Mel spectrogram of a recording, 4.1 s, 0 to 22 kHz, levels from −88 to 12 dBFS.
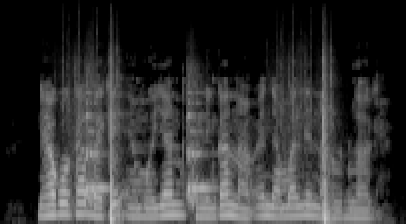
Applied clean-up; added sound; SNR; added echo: none; Drawer open or close + Bowed string instrument; 1 dB; none.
